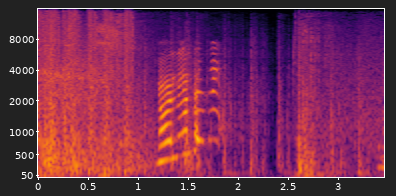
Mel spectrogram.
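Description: Video game gunfire crackles in dense, rapid bursts, with a short voice-like tonal sound between the volleys before the shooting resumes loudly.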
